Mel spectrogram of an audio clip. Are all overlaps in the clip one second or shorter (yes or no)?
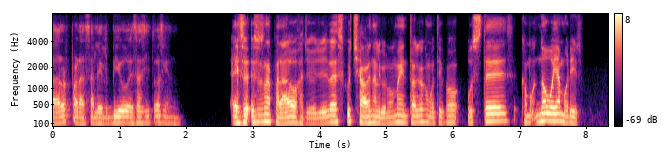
yes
